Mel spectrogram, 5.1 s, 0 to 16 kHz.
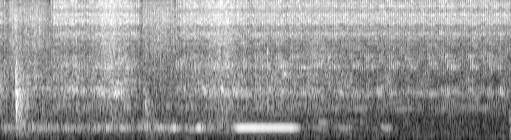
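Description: A Ridstar Q20 e-bike motor whirs under throttle, a steady tonal whine that holds for about half a second near the middle, set among mechanical ratcheting and clicking from the bike, close and moderately quiet.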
